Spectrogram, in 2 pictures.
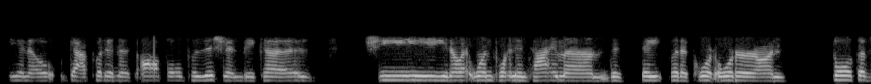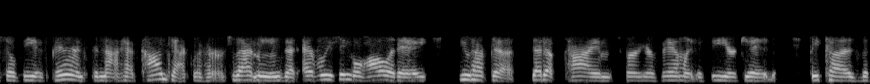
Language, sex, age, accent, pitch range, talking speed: English, female, 20-39, American, 180-195 Hz, 195 wpm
